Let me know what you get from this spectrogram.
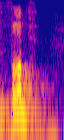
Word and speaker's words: Vav: In the Hebrew alphabet, W is pronounced Vav,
